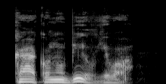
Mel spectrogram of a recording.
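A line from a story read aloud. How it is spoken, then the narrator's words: Sharp question. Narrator (Russian): резко спросил Крейг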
